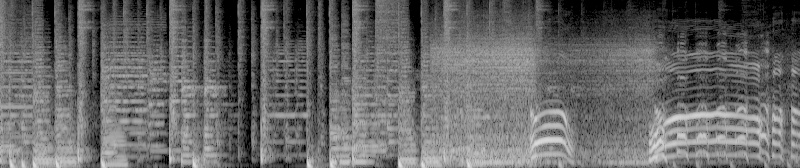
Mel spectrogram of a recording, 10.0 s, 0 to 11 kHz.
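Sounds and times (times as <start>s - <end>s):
background music: 0.0s - 6.8s.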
